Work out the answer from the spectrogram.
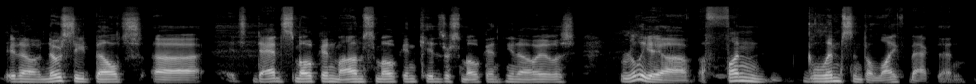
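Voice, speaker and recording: A man in his fifties co-hosts a podcast, talking in a mid-pitched voice and drifting into long, rambling stories. The sound is dry and close, with no room around it. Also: a little slow, no room sound. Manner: rambling anecdotal storyteller. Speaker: podcast co-host. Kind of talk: casual chat.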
